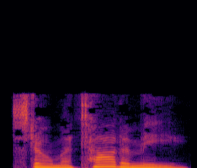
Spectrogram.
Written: stomatotomy

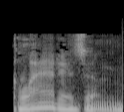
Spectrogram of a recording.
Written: cladism

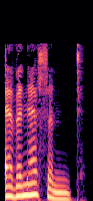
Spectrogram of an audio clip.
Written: evanescently

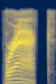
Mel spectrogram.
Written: Braque

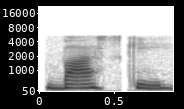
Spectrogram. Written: bosky

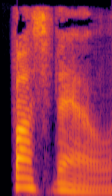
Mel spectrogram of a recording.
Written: phosvel

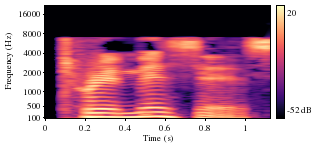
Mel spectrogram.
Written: tremissis

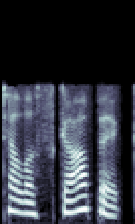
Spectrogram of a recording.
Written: telescopic

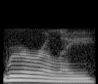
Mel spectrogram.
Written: rurally

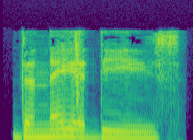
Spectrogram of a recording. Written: Danaides

